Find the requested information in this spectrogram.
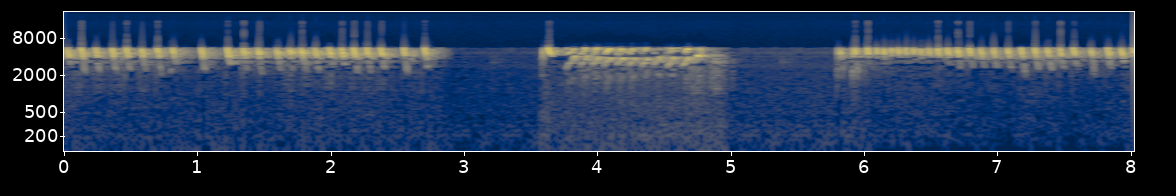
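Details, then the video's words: Vigorous orange-headed thrush song: a long run of rapid, high, buzzy pulses, a pause, a descending chattering warble, then another fast, rattling trill. "SUWARA BURUNG CUCAK KINOI/ RANTI MAS, GACOR Masse.."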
